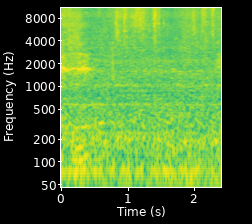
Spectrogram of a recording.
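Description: Near silence: faint room tone, with a brief soft noise fading out right at the start.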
